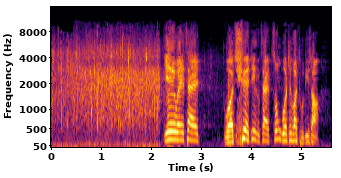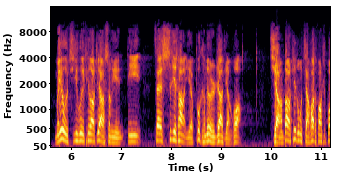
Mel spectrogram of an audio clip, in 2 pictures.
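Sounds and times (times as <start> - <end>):
audience applause: 0.0 - 3.4
speech: 2.2 - 11.1.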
